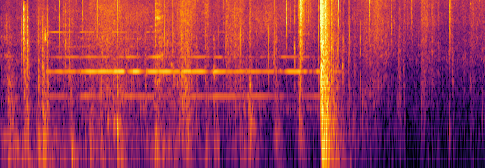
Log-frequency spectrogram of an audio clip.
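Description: A pickup truck door slammed shut about five seconds in, the loudest sound. Before it come small knocks and rustles and a steady high tone that stops just before the slam.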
